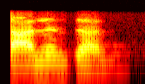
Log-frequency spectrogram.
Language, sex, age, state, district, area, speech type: Marathi, male, 18-30, Maharashtra, Ahmednagar, rural, conversation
